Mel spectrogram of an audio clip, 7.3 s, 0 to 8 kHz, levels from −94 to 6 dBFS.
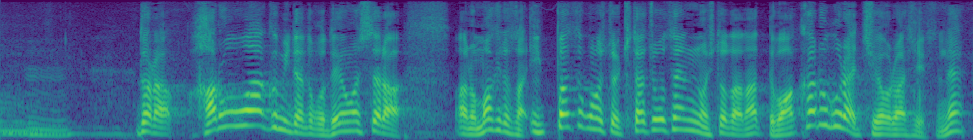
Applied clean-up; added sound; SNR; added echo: none; none; none; none.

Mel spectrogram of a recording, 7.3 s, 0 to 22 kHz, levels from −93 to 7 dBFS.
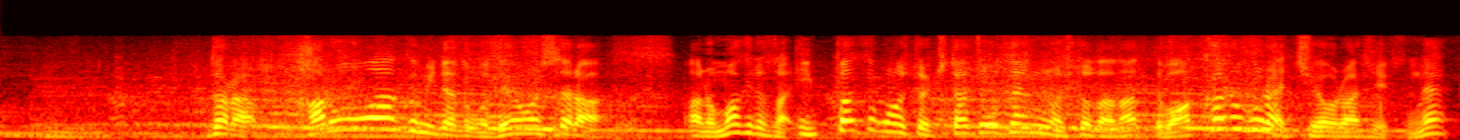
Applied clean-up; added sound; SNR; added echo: none; Motorcycle / Engine; 8 dB; none.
